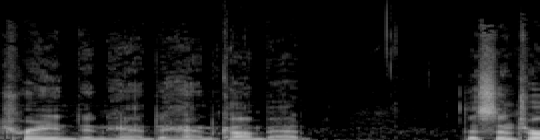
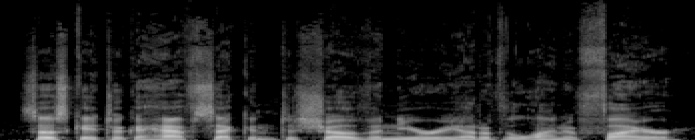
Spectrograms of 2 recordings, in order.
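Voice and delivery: ordinary delivery

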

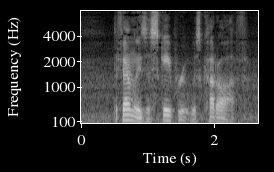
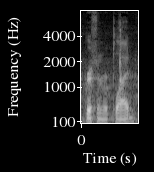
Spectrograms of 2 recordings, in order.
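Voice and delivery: ordinary delivery

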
